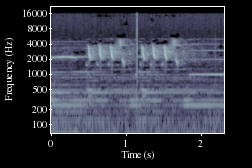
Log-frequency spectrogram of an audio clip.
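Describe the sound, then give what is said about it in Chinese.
Two small birds flying in, chirping in two quick bursts of four or five bright, high notes each, with a short pause between them over a steady low background hum. “两只小鸟飞来了，它们把长鹿角当成了一棵树。”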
